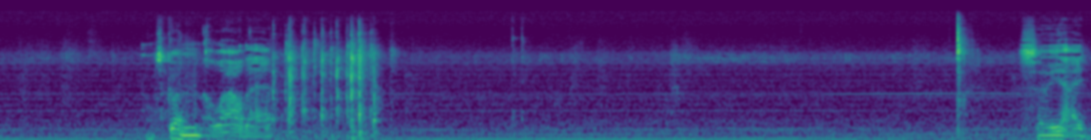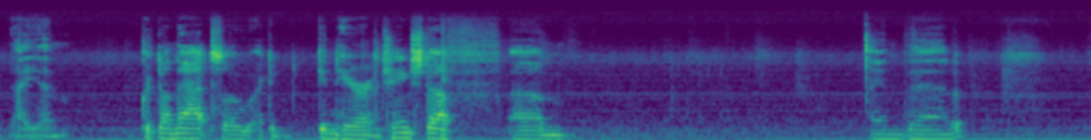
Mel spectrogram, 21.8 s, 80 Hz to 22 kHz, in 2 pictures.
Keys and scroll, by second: 2.7-4.3 typing.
